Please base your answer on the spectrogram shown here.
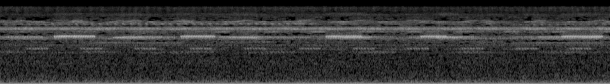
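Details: Evening cricket chorus in a park, a continuous shrill ringing overlaid by short, lower chirps repeating about every second, with brief louder swells in the buzzing.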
